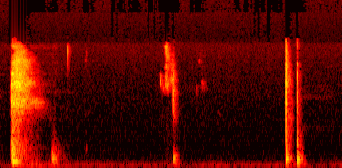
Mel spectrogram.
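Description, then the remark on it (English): A handful of sharp keyboard clicks, spaced irregularly with pauses in between, some in quick pairs, moderately loud against a quiet background. “I hear someone typing.”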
